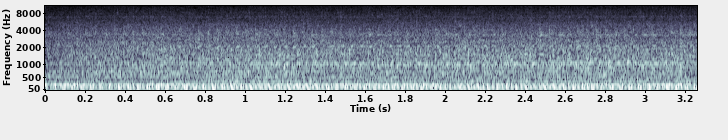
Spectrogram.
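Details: Polaris Sportsman 700 ATV warming up after a radiator replacement, with the cap off and temperatures of 70–163°F as the thermostat opens, not overheating: an even steady low thrum with no knocks, misses or hunting.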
